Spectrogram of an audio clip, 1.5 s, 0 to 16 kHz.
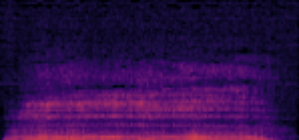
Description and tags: Zombie Roar 7
Recorded and edited for a zombie flash game.
zombie, roar, undead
